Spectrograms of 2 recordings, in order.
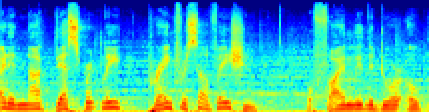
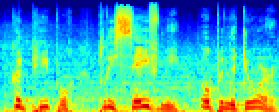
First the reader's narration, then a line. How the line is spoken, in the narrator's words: Panting and short of breath, she gasped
